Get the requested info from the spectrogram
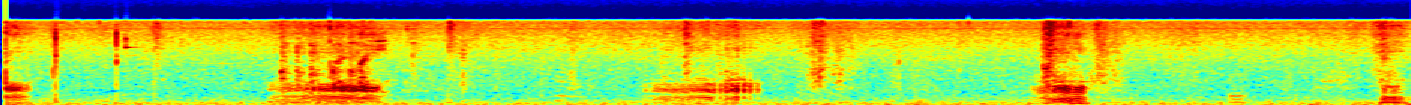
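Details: A pet dog snoring indoors: three breathy, rasping snores about three seconds apart, each lasting roughly half a second to a second, over a steady low background hiss.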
